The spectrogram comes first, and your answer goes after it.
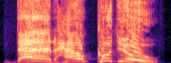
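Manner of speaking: loud, high, drawn-out accusation; angry yell. Acted. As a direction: yell at Dad in outrage. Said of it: "and he yells".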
